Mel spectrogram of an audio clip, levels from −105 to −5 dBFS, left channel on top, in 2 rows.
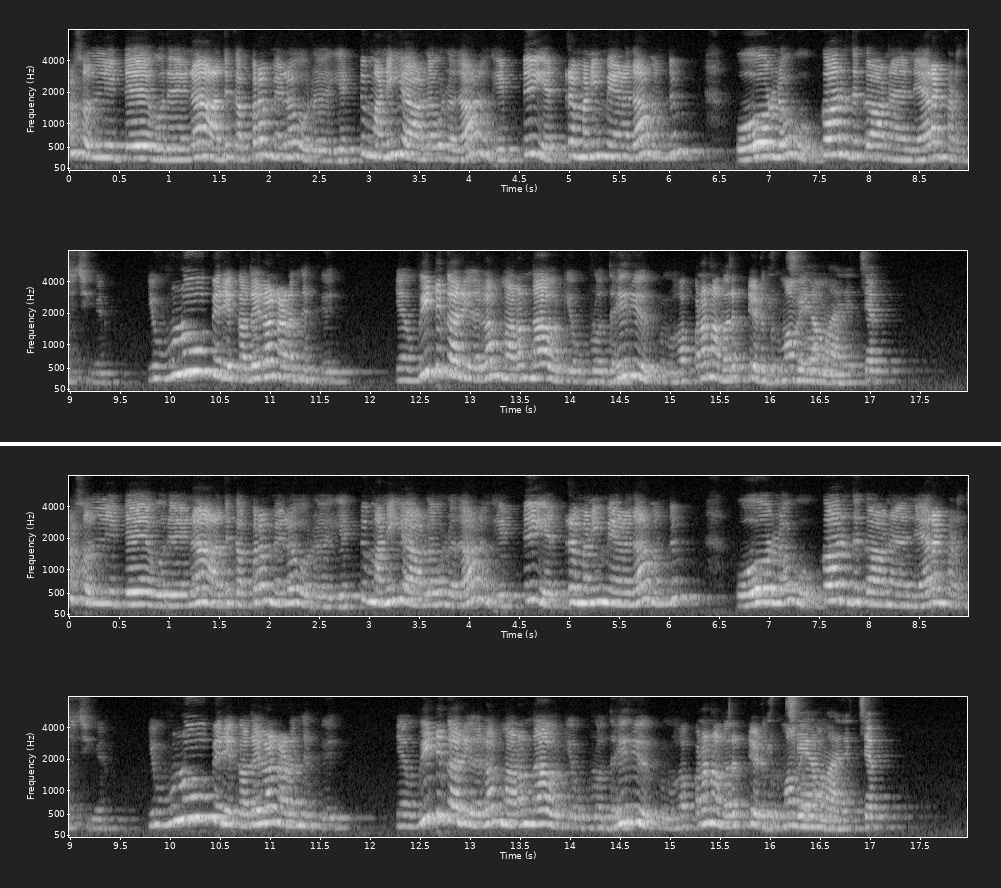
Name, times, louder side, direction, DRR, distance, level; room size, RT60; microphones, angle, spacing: voice 1, 0.0-9.4 9.8-11.7 12.3-16.8, equal, 65° left, -1 dB, 0.8 m, -28 dB
voice 2, 15.9-17.0, right 3 dB, 55° right, 3 dB, 0.5 m, -33 dB
2.9 x 2.0 x 2.5 m, 0.67 s
head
